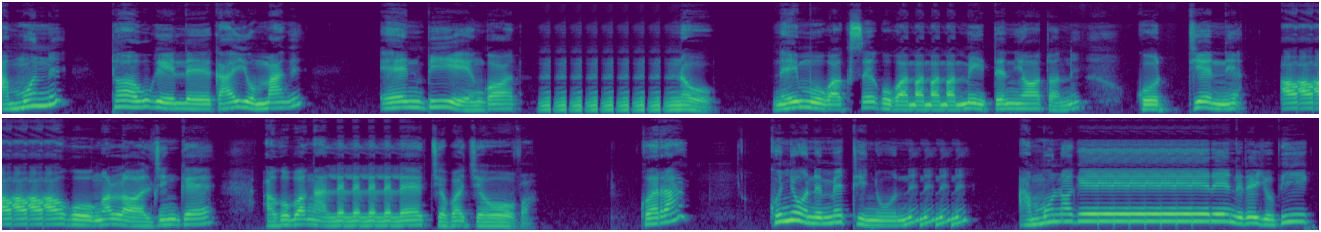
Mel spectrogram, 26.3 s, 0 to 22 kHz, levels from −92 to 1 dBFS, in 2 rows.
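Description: Repeated frames stutter the speech at 5.48 to 6.73 s, 9.13 to 9.60 s, 12.95 to 13.73 s, 16.58 to 17.20 s, 22.35 to 22.82 s and 24.13 to 25.22 s. Each time the same 157 ms block plays again between three and eight extra times, which fits a run of six compressed frames being duplicated. Unlike a dropout, nothing is lost. Each repeat adds time, up to about 1.25 s at 5.48 s.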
